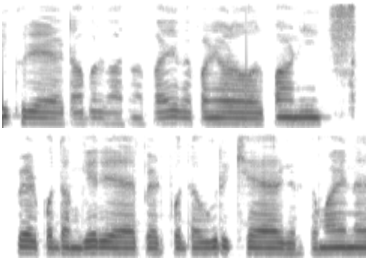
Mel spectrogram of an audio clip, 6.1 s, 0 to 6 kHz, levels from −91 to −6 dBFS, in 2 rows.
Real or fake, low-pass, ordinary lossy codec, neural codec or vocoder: real; 5.4 kHz; none; none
